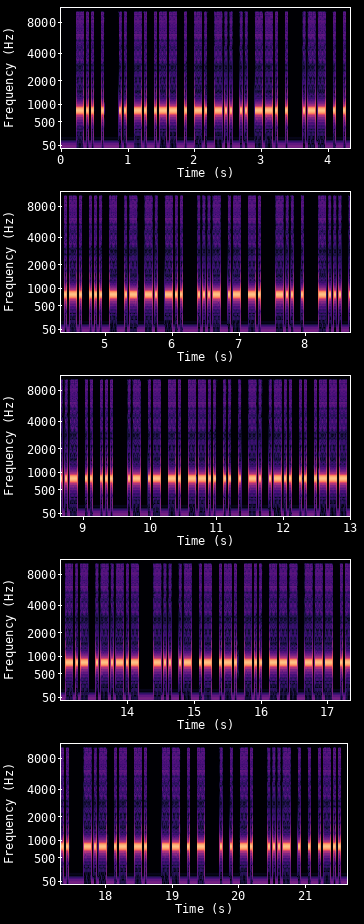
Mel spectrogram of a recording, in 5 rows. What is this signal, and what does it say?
Morse code, heard as a keyed tone, about 32 wpm, 800 Hz. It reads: DE INWENDIGE WEERSTAND VAN DE BUIS AANZIENLIJK. DAARDOOR KAN MET EEN VEEL
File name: HOLLANDAIS texte clair 2 vitesse 30 mots minute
